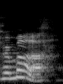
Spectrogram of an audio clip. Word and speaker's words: Hermala: My last name is pronounced Hermala. Hermala, by the way, is a Finnish name from my dad's side.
